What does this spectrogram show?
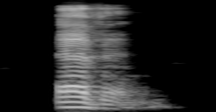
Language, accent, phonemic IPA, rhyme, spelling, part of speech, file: English, Canada, /ˈɛ.vən/, -ɛvən, Evan, proper noun, En-ca-Evan.oga
- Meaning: 1. A male given name from Welsh Ifan, equivalent to English John 2. A female given name 3. A surname, variant of Evans 4. A city in Minnesota, United States; named for the first postmaster's wife, Eva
